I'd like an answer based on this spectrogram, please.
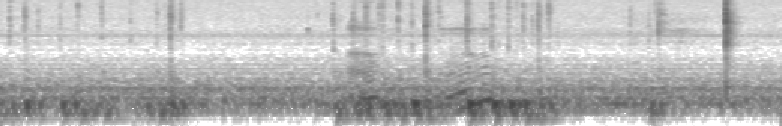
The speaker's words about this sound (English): Now, if you look, even if I type it in right now, wait for it.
